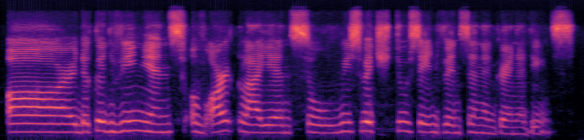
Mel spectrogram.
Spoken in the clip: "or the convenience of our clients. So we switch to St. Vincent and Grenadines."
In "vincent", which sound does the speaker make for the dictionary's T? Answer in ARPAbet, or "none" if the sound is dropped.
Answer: none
